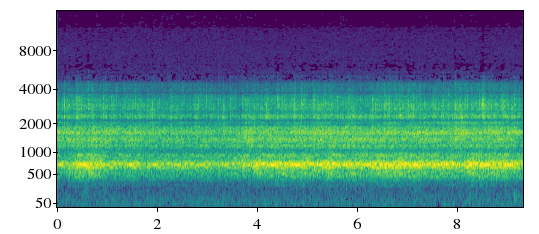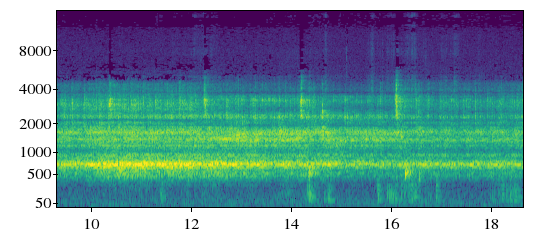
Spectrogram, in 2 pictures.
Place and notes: Polder / Shitty Listener - Polder & Shitty Listener
Track Recorded first in RosiÃ¨res aux Salines in France, replayed again in Berlin, in Jason's olympus recorder area, late after the amazing Feuerrote Blume projection.
Berlin, Germany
